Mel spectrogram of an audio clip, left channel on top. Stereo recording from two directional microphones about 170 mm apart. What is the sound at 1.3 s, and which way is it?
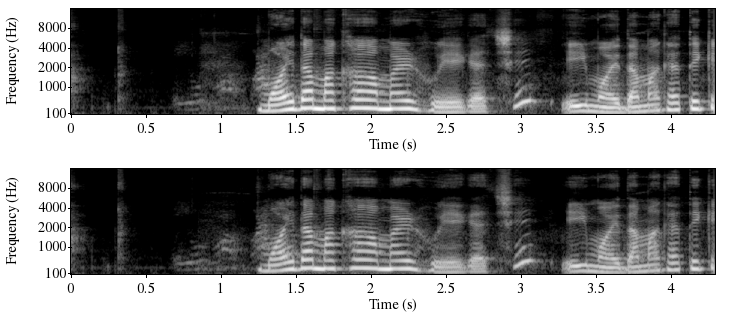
A woman's voice, 20° left (ahead or behind).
